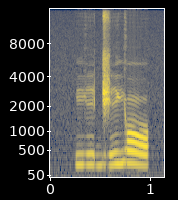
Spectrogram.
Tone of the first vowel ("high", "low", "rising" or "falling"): low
